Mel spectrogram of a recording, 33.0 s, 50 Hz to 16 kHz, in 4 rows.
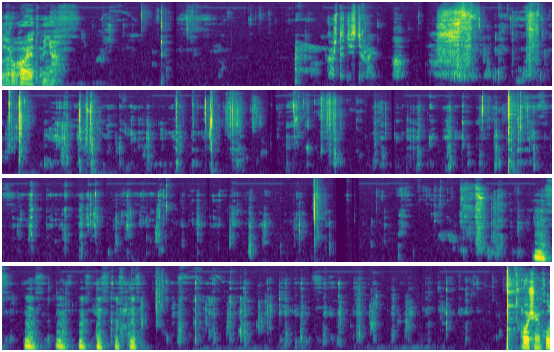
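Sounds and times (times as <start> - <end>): man chewing food: 1.1 - 4.7, 6.0 - 32.6.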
